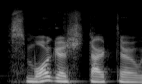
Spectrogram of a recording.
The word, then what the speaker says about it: smorgasbord: And welcome back with episode 3, Smorgasbord Week.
